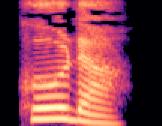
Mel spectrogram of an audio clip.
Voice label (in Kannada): "ಘೋಟಾ", Kannada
